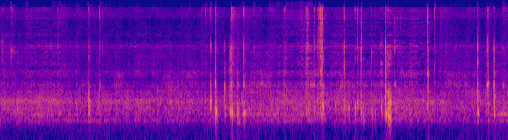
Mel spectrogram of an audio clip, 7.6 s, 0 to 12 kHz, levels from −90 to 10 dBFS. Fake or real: fake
